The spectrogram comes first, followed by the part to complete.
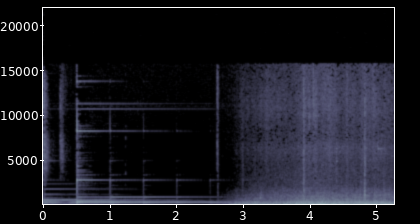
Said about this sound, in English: It's late October, and I'm driving through the wealthy Bay Area enclave of Los Gatos with my podcast manager, Matt.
